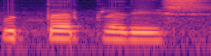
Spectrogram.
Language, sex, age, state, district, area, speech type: Telugu, female, 18-30, Andhra Pradesh, Krishna, urban, spontaneous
